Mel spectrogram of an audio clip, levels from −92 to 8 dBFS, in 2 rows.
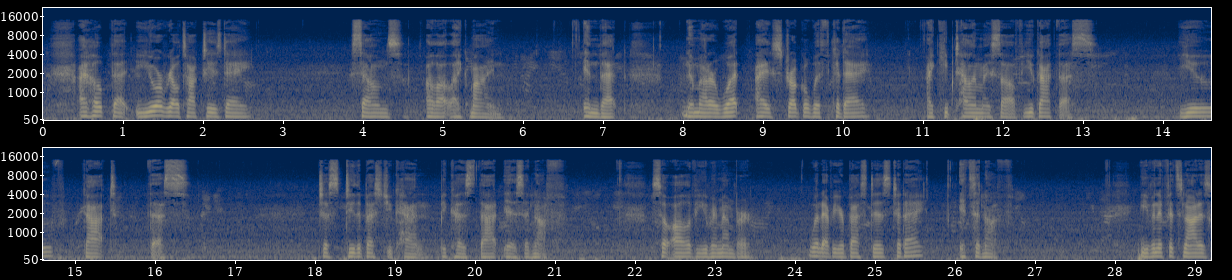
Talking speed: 120 wpm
